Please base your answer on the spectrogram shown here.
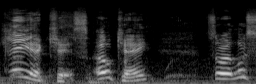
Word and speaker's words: Aeacus: I'm Aeacus. That's how you say his name. Aeacus.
